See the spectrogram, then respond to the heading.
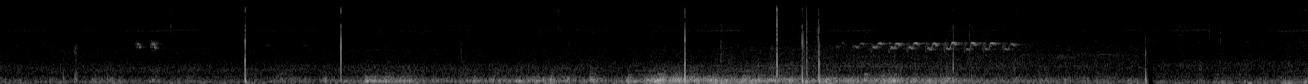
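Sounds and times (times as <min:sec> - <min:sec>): low uneven rumble: 0:00.0 - 0:13.0
small bird chirping: 0:00.1 - 0:01.8, 0:08.0 - 0:11.3.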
